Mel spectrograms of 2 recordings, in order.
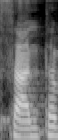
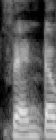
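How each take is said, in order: First: The first vowel is a long 'aa' sound. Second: The first vowel is a short 'e' sound. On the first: The speaker calls it wrong. "बुआ सांता सांता बोल रही हो। मैं उसको गलत pronounces pronunciation कर रही थी" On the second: The speaker calls it right. "सेंटा बोल रहे थे"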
